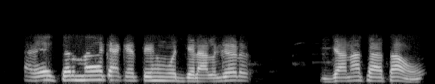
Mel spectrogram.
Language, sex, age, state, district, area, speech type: Urdu, male, 18-30, Bihar, Purnia, rural, conversation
